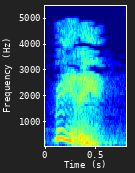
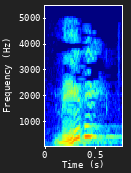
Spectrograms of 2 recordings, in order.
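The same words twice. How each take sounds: First: The name is said in a frustrated way. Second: The name is said in a questioning way. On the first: "Or maybe frustration" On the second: "Or maybe questioning"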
